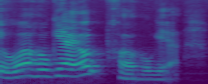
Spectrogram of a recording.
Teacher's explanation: छठा है दंत्योष्ठ, यानी ऊपर के दांत और नीचे का होठ मिलने से जिसका उच्चारण होता है उसको दंत्योष्ठ ध्वनि के नाम से जाना जाता है, जैसे व हो गया और फ हो गया।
